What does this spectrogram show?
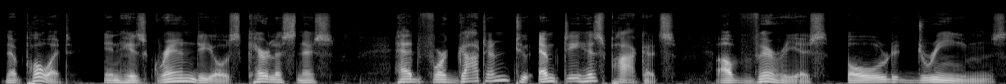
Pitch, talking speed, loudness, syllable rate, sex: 110 Hz, 95 wpm, -20 LUFS, 3.1 syllables/s, male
